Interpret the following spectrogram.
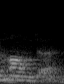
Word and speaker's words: Hamda: nickname my name is honda two syllables clap it out if you need to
